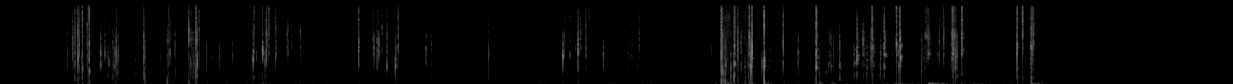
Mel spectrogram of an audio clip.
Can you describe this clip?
Recorded two can / tins with beer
